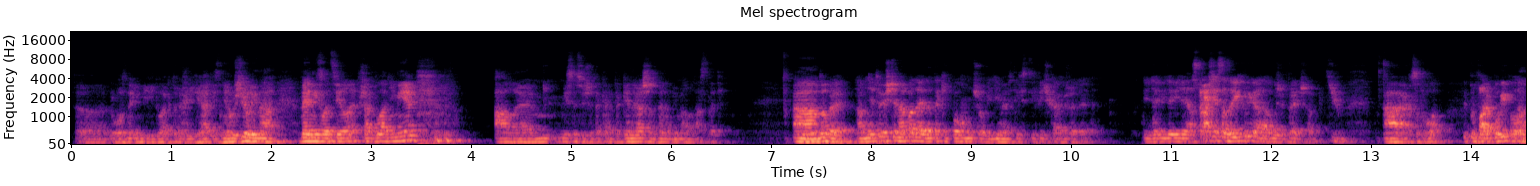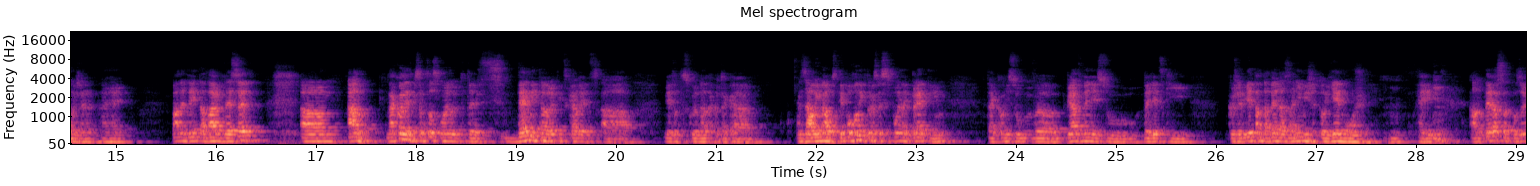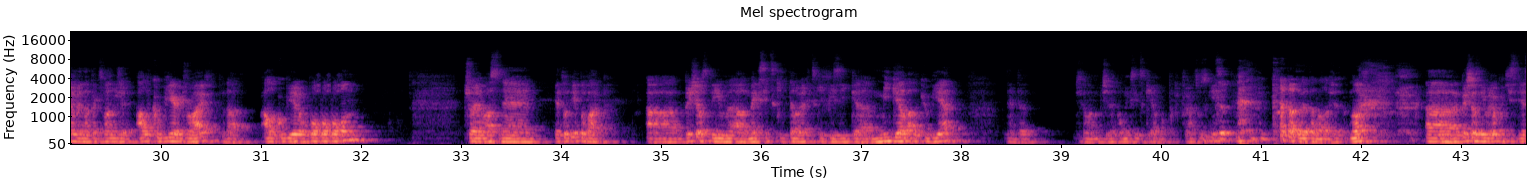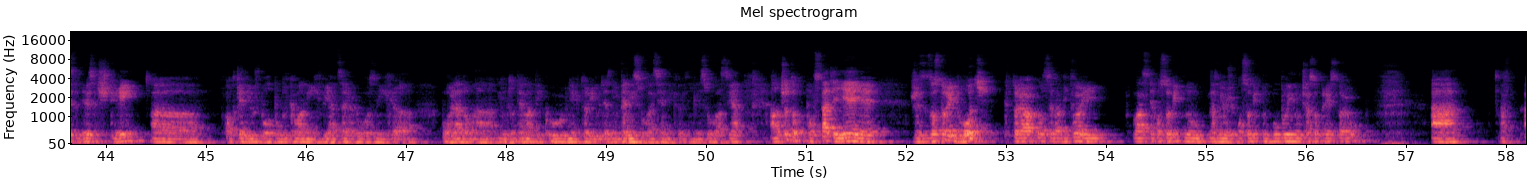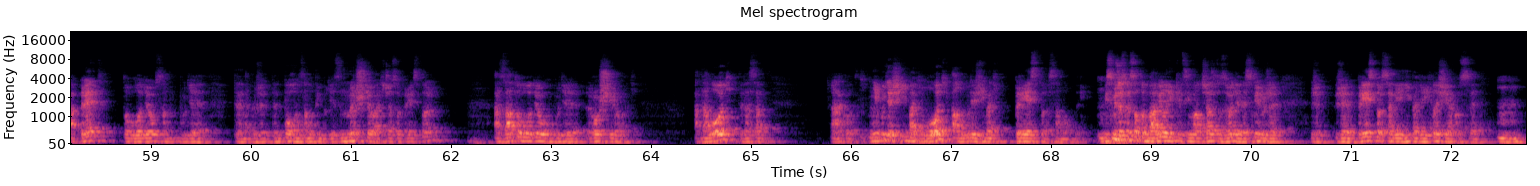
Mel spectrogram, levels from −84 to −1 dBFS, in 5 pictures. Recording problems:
off-mic speech; far
wrong speed, natural pitch; too fast; 1.6 times normal speed
muffled; slightly; fading above 4 kHz
room echo; slight; dies away in 0.3 s
audio stuttering; at 31 s

